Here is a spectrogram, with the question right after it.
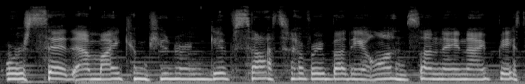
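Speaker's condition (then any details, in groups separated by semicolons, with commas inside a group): ALS; progressive degenerative muscle disease, leg symptom onset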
